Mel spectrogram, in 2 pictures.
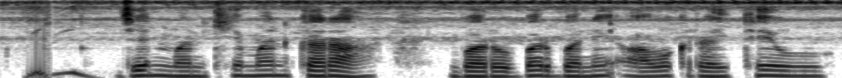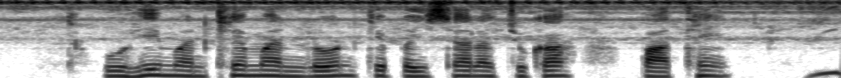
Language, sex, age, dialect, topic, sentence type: Chhattisgarhi, male, 18-24, Eastern, banking, statement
